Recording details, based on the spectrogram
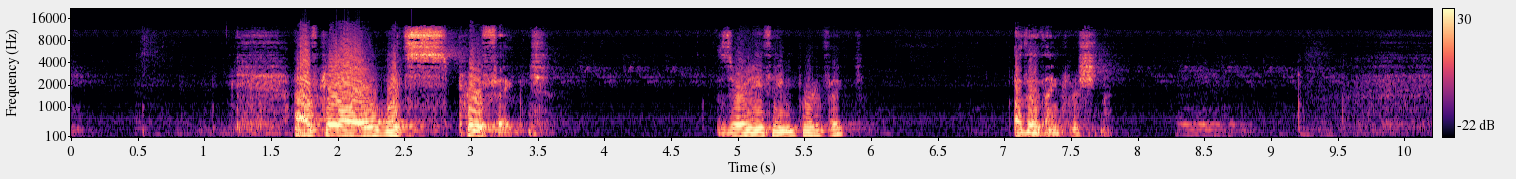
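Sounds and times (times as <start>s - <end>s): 
outdoor hiss: 0.0s - 10.2s
speech: 1.8s - 3.6s, 4.9s - 6.0s, 7.1s - 7.9s
bird calling: 3.4s - 6.9s, 7.6s - 10.2s.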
